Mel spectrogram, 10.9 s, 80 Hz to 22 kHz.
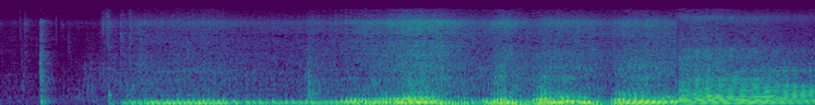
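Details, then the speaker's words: Honda Scoopy eSP bored up to 130cc, engine internals modified, throttle body fitted, after build: light quick crank, catches, revs cleanly in smooth rising sweeps, settles to even idle; normal start. "Nah, ini kita langsung coba starter aja ya guys. Dan bisa dilihat sendiri starternya pun enteng."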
